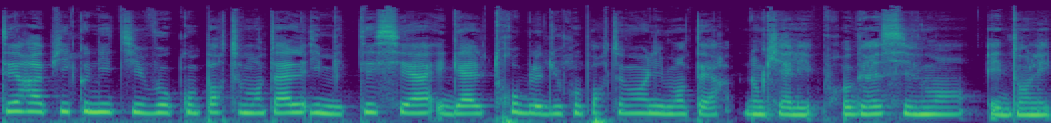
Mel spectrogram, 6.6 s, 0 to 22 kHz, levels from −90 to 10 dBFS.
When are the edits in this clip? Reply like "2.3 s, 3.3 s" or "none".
1.9 s, 4.6 s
